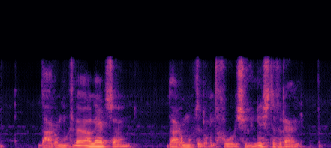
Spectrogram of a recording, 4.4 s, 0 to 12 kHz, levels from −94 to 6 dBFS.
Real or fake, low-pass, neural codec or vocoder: fake; 7.2 kHz; codec, 16 kHz, 4 kbps, X-Codec, HuBERT features, trained on general audio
